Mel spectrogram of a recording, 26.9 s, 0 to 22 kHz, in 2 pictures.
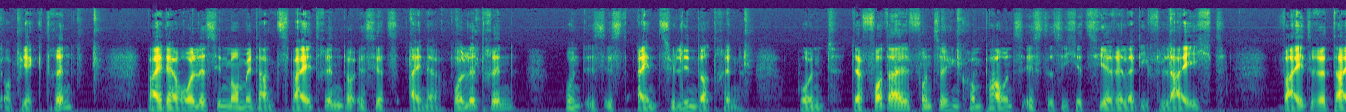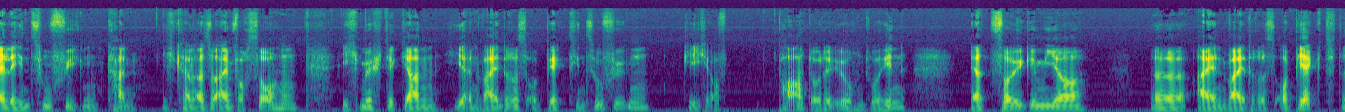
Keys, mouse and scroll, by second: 0.7 space, 1.8 click, 2.9 click, 3.6 click, 3.8 space, 4.2 click, 5.7 click, 6.3 space, 7.2 space, 8.9 click, 9.3 space, 11.0 click, 11.4 space, 12.3-13.6 drag, 15.8 KP_2, 18.1 click, 21.0 click, 25.8 click.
